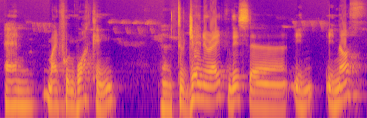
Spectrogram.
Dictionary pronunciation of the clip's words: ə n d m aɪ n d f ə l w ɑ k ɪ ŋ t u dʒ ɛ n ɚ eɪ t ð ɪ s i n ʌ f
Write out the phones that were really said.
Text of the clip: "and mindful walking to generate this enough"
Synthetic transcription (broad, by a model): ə n m aɪ f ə n w ɑ k ɪ ŋ t u dʒ ɛ n ɚ eɪ t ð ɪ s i n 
